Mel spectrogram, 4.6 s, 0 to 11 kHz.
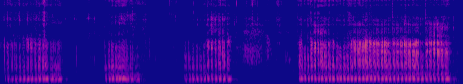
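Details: A 19-week-old Chihuahua puppy growling while chewing: four low, rumbling growls, three short ones about a second apart and then a longer sustained growl lasting nearly two seconds.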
